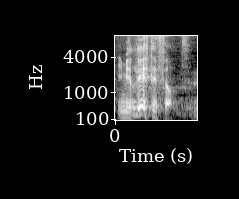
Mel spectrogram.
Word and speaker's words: Imi Lichtenfeld: quem foi o Imi, como é que se pronuncia ali? Imi Lichtenfeld.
